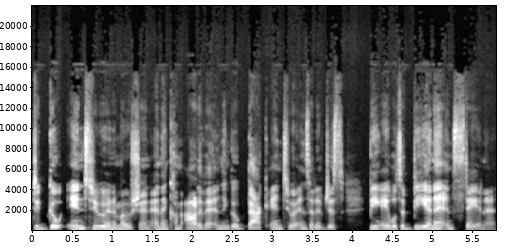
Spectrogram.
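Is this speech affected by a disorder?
No.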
